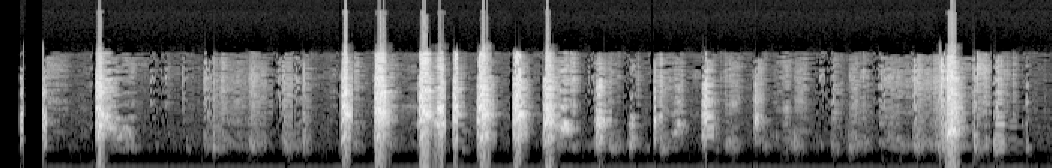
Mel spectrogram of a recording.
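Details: Siberian Husky puppy escaping while home alone, caught on a dog camera: bursts of sharp, high yelping barks and howly whines, clustered in rapid runs around four to five seconds and again near nine seconds.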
